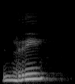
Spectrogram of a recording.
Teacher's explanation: दांतों को स्पर्श करके निकलते हैं ये वर्ण बाहर, इसलिए ये दंती वर्ण कहलाते हैं। · हमारी ज़ुबान का बाहर वाला अगला हिस्सा है, शुरुआत वाला, वो दांतों के वहाँ पीछे के हिस्से की तरफ स्पर्श करता है।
